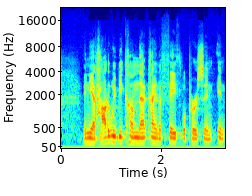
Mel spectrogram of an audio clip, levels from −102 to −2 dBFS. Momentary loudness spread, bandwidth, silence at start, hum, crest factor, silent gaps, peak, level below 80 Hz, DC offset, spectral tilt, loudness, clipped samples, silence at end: 8 LU; 12 kHz; 0 s; none; 22 dB; none; -2 dBFS; -68 dBFS; 0.5%; -4.5 dB/octave; -24 LUFS; under 0.1%; 0 s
